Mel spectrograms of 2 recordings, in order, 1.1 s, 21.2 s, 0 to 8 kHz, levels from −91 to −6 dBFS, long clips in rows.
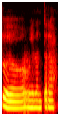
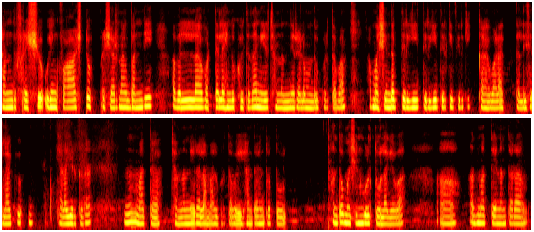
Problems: none marked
